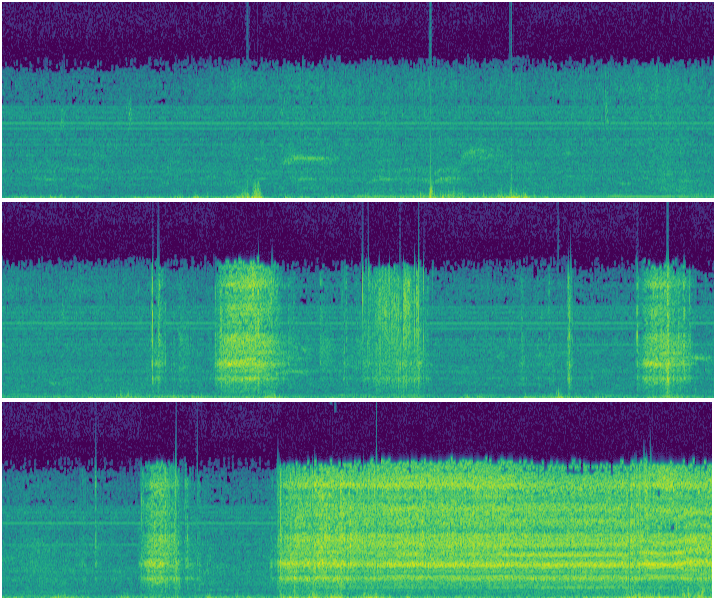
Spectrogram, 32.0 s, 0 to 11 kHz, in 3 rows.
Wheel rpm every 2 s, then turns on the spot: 0, 0, 0, 0, 0, 0, 10, 40, 10, 0, 10, 10, 20, 150, 160, 160.
16-18 20-22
